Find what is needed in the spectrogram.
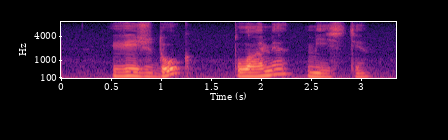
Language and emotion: Russian, neutral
